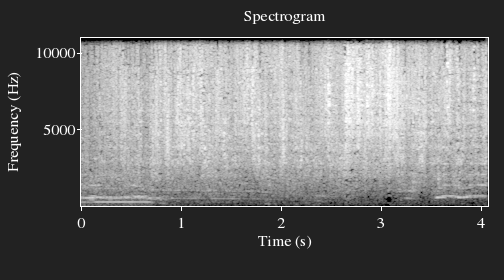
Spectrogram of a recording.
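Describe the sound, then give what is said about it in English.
Water sprays and spatters while steers are washed before a fair showmanship class, a steady, loud, rain-like hiss with faint low tones near the start and end. “We're washing our steers to get them ready for showmanship class.”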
